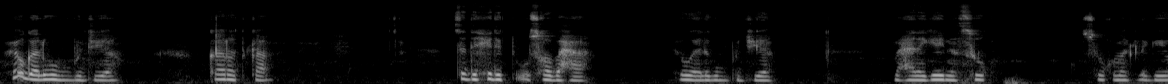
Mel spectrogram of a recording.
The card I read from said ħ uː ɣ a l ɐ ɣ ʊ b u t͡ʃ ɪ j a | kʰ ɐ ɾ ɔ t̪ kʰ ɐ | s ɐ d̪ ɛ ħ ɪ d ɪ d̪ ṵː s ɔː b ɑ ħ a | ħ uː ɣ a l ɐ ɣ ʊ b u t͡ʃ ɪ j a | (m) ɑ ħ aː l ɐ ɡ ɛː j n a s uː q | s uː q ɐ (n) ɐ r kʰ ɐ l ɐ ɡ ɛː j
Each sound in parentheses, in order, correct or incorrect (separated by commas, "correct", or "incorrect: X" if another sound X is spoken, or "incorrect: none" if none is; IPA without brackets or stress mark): correct, incorrect: m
